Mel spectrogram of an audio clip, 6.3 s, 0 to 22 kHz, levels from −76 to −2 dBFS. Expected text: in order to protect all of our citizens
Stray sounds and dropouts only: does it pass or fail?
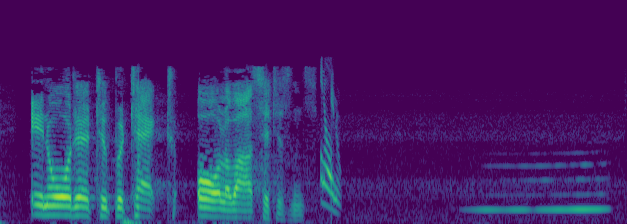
fail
